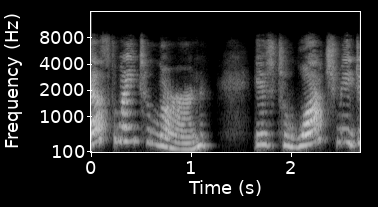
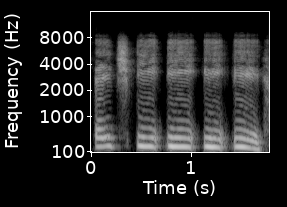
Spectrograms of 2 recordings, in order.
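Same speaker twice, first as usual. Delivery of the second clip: long heee sound. Shown as a demonstration. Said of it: "and the sound is".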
